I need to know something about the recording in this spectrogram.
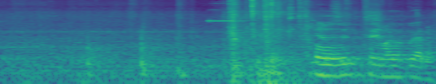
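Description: An office door being unlocked and opened: a short electronic beep, as from its keycard reader, then the clunk of the latch and the door swinging. A man's voice is heard near the end.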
